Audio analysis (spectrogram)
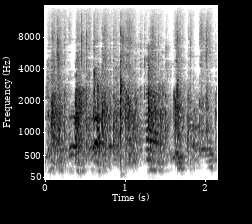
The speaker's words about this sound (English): Clap for Jesus.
